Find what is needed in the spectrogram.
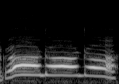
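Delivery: high cawing crow call. Retold or imitated. Storyteller mimics the crow in the tree, high cawing. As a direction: caw like an old crow up in a tree. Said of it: "the old crow up in the tree going".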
